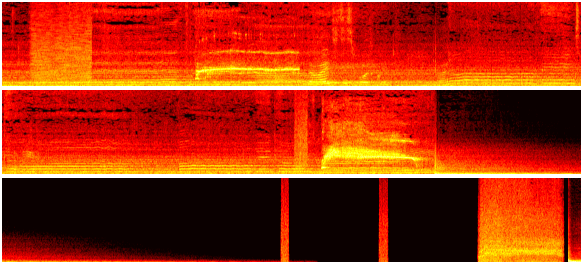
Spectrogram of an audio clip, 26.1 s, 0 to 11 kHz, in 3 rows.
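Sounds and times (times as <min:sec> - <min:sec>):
low sustained drone: 0:00.0 - 0:15.2
horror soundtrack music: 0:00.0 - 0:19.0
shrill high sound: 0:02.9 - 0:04.6
deep boom ringing out: 0:15.2 - 0:21.3.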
